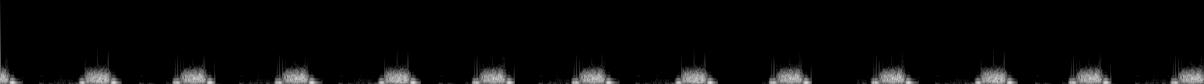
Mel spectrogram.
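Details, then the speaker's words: Aortic stenosis: regular heart cycles near 60 per minute, each with a harsh rumbling systolic murmur; in some patients it is heard higher-pitched at the apex (Gallavardin phenomenon), best sitting up leaning forward. "in some patients the murmur of aortic stenosis may be heard at the cardiac apex with a higher pitch this phenomenon was first described by gala Vardhan this murmur has heard best with the patient sitting up and leaning forward"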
